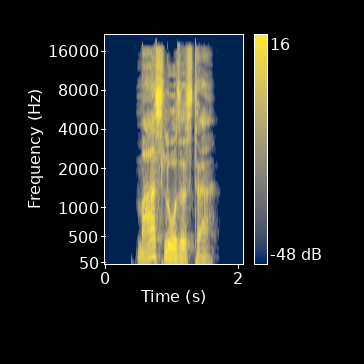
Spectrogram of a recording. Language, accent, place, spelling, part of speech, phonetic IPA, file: German, Germany, Berlin, maßlosester, adjective, [ˈmaːsloːzəstɐ], De-maßlosester.ogg
- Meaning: inflection of maßlos: 1. strong/mixed nominative masculine singular superlative degree 2. strong genitive/dative feminine singular superlative degree 3. strong genitive plural superlative degree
